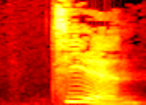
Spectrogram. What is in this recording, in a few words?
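"jian" fourth tone, pinyin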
